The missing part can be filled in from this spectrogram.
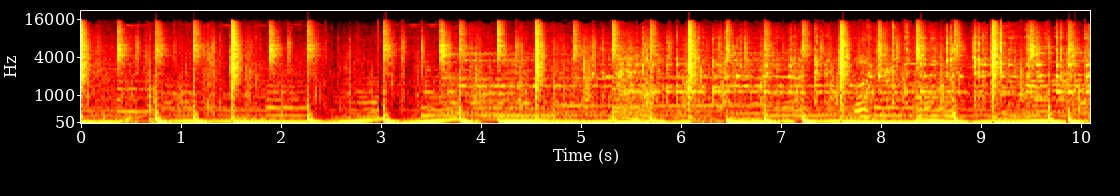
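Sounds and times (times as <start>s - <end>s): deep bass notes: 0.0s - 10.0s
steady drum beat: 0.0s - 10.0s.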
